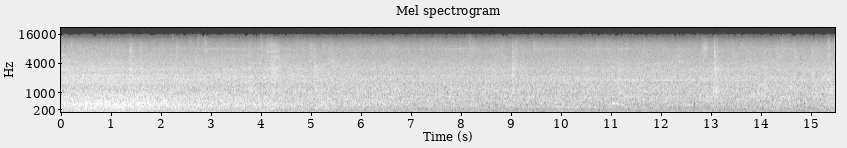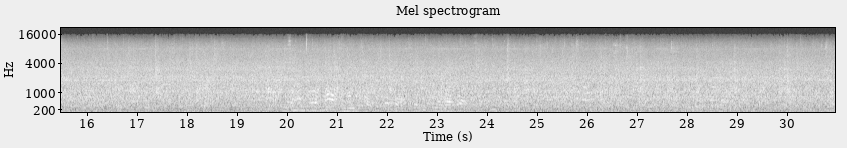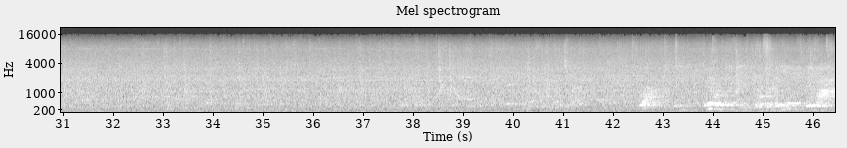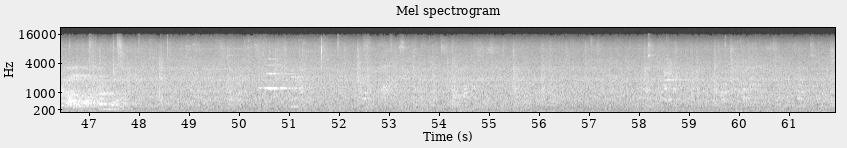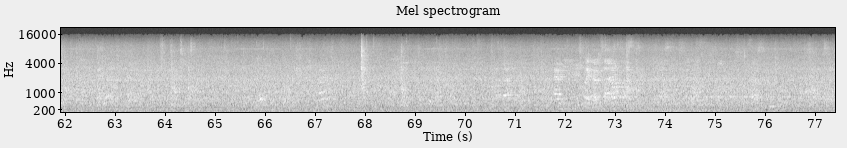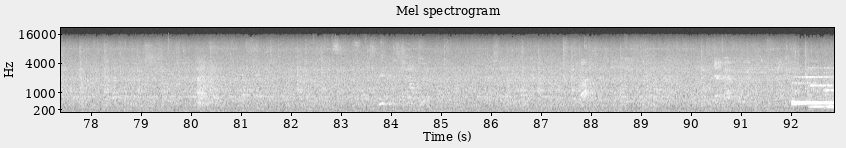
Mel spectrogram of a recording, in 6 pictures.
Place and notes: {"title": "Gare Cornavin, Quai, Place de Cornavin, Genève, Suisse - Cornavin Station", "date": "2021-01-28 13:43:00", "description": "Quai 1 de la Gare Cornavin. Période de semi confnement Covid19. On entend les voyageurs, l’escalateur, des femmes qui discutent en mangeant un sandwich, les annonces de la gare, un train qui entre en gare voie 1.\nPlatform 1 of the Cornavin train station. Covid19 semi-confinement period. We can hear travelers, the escalator, women chatting while eating a sandwich, announcements from the station, a train entering station track 1.\nRec Zoom H2n M+S - proceed.", "latitude": "46.21", "longitude": "6.14", "altitude": "390", "timezone": "Europe/Zurich"}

